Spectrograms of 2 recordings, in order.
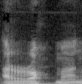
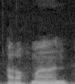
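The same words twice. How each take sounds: First: The r sound is held long. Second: The r sound is said short. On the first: The speaker calls it right. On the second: The speaker calls it wrong.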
